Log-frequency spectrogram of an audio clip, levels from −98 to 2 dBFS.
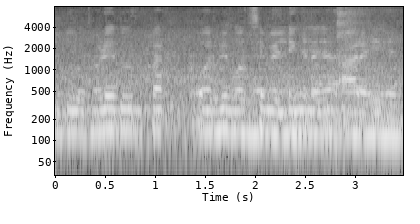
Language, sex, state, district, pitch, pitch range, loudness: Hindi, male, Chhattisgarh, Balrampur, 130 Hz, 125-135 Hz, -16 LUFS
